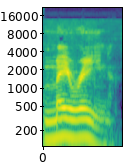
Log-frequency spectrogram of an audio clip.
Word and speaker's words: Mesrine: It's called Mayrene. And I'll go ahead and spell it for you to look it up. It's Mesrine. Again, it's a biographical telling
